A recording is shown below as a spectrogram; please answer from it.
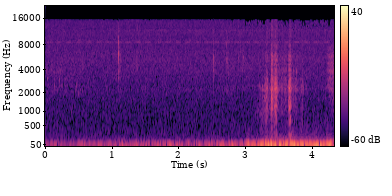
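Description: Bare feet stepping into soft, marshy mud at the water's edge: a few quick squelching, splashing steps a little past three seconds in, over a low rumble. The feet are sinking into the mud.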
